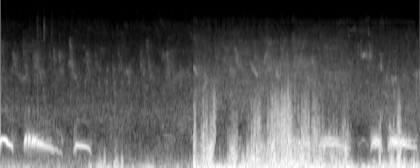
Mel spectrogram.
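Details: Spotted dove decoy in a cage, luring wild doves at Song Phi Nong. Three clear mellow coos open the recording, then loud rustling and handling noise, with fainter coos returning near the end.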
